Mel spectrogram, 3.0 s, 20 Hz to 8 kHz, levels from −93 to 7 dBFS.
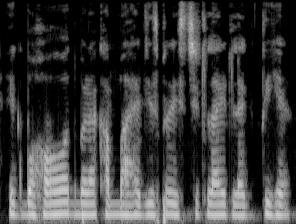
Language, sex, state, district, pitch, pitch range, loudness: Hindi, male, Jharkhand, Ranchi, 150 Hz, 145-150 Hz, -17 LUFS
